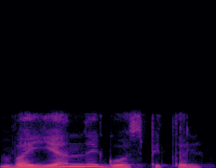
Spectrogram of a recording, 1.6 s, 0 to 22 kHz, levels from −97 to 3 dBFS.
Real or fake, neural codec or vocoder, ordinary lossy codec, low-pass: real; none; Opus, 24 kbps; 7.2 kHz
